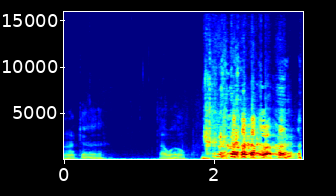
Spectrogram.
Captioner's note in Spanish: risas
